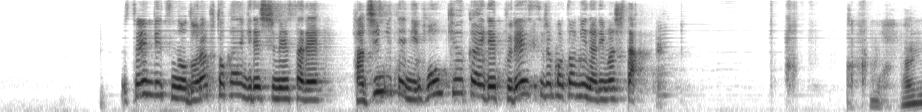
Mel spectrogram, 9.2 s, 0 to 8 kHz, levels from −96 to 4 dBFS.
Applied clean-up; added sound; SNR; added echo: neural mask model DeepFilterNet 3.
